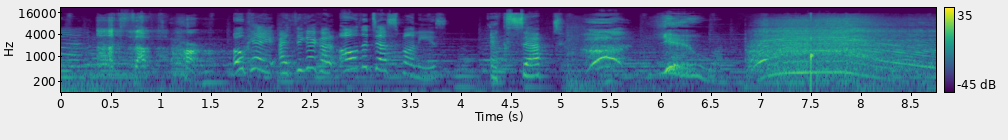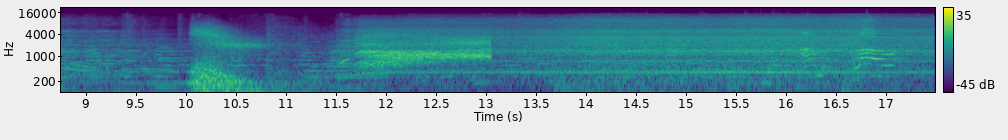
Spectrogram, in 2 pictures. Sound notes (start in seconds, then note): 4.8 gasp; 6.9 vacuum sucks the dust; 9.9 woosh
